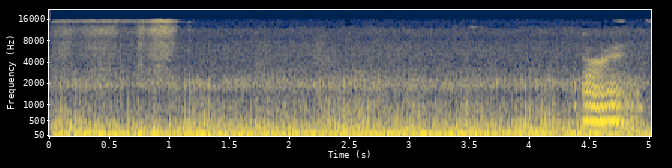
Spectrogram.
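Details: 43-day-old Maine Coon kitten purring while nursing: a steady, low, rumbling purr runs throughout, with a short, clear meow-like cry rising near the end.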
